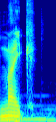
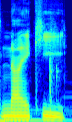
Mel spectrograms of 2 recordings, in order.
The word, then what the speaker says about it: Nike: Often mispronounced as Nike. All right. But it's Nike.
